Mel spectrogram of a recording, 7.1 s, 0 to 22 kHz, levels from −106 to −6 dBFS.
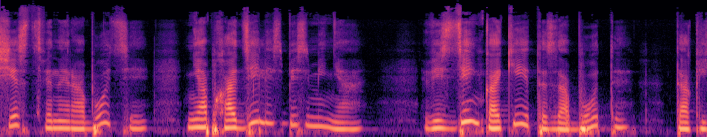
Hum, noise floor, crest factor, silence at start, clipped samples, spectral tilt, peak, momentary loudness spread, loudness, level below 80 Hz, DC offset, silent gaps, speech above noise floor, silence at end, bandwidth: none; -67 dBFS; 20 dB; 0 s; under 0.1%; -6 dB/octave; -10 dBFS; 13 LU; -30 LUFS; -50 dBFS; under 0.1%; none; 38 dB; 0 s; 18.5 kHz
